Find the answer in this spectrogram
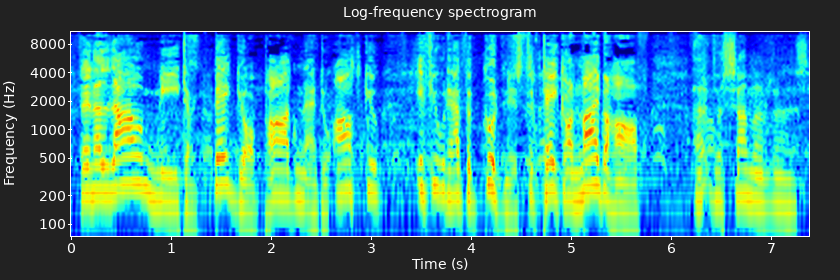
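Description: An actor playing a reformed old miser, contrite and generous, effusive and stammering in a radio drama. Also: male voice, high voice, expressive, moderate pace, fairly bright tone. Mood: effusive, joyful. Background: background music.

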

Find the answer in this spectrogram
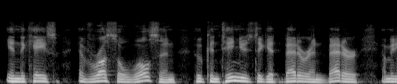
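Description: A man's voice: mid-range voice, a little mellow, no echo. Man explaining football, slightly dull dry recording. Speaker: podcast host and football analyst. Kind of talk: conversational sports analysis.

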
